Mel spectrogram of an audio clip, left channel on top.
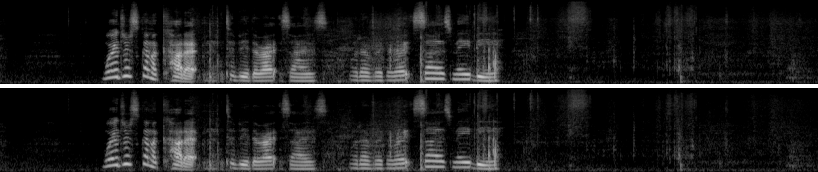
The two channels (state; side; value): normal; both; correlation 0.63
